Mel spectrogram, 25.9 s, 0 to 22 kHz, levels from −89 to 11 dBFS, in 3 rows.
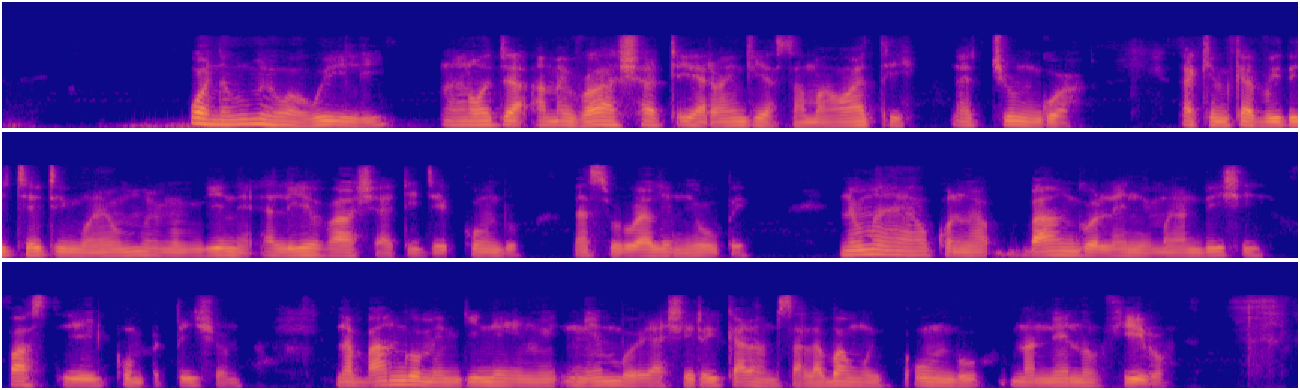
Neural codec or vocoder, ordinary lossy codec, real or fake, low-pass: codec, 16 kHz in and 24 kHz out, 0.8 kbps, FocalCodec, streaming, 65536 codes; MP3, 48 kbps; fake; 7.2 kHz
